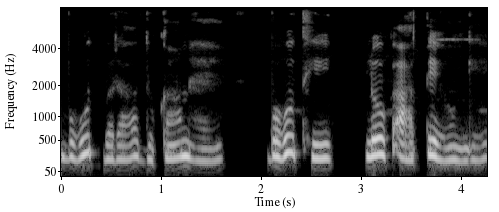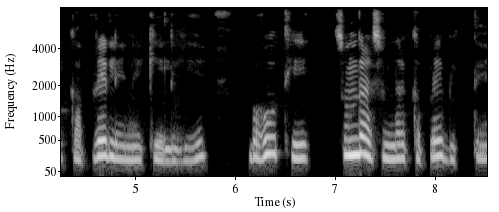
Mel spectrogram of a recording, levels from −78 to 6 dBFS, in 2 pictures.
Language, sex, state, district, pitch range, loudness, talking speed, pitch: Hindi, female, Bihar, Jamui, 205-245 Hz, -17 LUFS, 135 wpm, 220 Hz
